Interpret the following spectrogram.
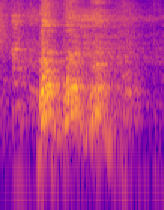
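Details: Retriever dog indoors barking angrily at a played big-cat roar, a short burst of two or three rough, overlapping barks within about a second.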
